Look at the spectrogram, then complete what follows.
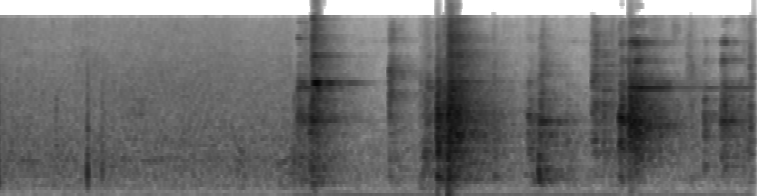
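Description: China cups and saucers clinking: after a quiet stretch, a run of sharp clinks about two seconds in, several with a short high ring.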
